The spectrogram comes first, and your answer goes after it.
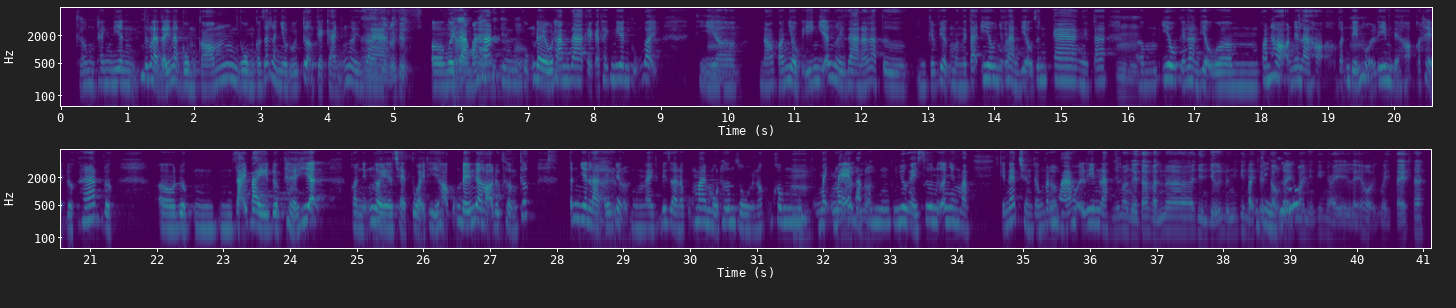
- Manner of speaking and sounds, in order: other background noise; static; tapping; "ngày" said as "ngoày"
- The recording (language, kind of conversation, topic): Vietnamese, unstructured, Bạn có thích tham gia các lễ hội địa phương không, và vì sao?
